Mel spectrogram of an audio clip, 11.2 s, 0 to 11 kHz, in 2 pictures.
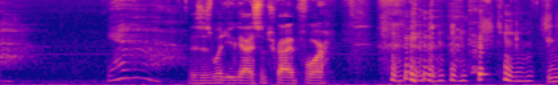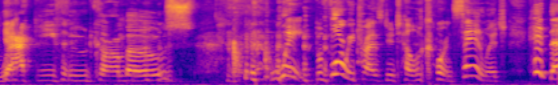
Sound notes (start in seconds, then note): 3.8 laughs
